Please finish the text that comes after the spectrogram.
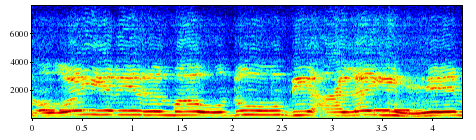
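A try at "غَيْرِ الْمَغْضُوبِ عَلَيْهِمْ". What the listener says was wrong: Huruf dad yang pertama masih kurang istitalah ya.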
